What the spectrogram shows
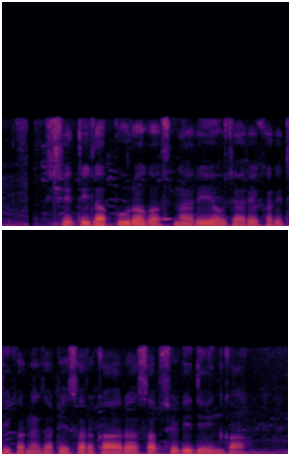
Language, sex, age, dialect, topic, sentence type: Marathi, male, 18-24, Varhadi, agriculture, question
